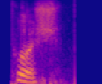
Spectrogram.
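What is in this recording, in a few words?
"push", American English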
